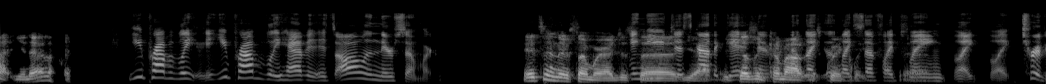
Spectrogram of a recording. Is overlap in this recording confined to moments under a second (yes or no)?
no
